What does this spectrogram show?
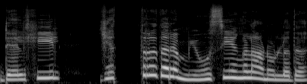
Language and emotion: Malayalam, surprised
